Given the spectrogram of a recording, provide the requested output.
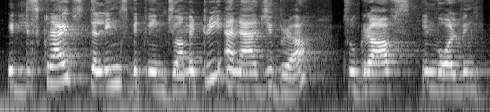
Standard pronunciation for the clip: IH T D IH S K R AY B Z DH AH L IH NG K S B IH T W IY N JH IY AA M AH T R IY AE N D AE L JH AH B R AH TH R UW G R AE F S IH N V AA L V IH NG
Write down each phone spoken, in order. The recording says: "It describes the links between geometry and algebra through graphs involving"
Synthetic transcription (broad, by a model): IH T D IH S K R AY B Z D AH L IH NG K S B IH T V IY N JH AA M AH T R IY AE N D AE JH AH B R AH T R UW G R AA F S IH N V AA L V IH NG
